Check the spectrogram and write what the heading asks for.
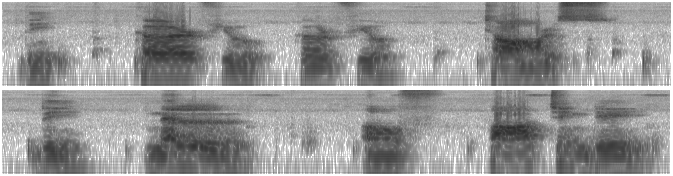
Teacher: a line of poetry in the unstressed stressed pattern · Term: iambic meter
